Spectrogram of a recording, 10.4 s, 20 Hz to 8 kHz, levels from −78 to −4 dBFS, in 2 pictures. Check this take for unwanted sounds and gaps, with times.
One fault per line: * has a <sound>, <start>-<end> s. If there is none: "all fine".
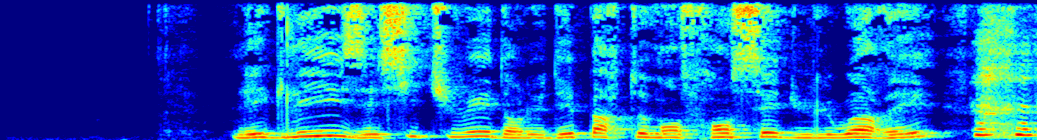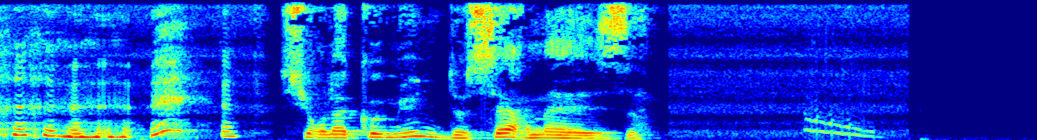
* has a laugh, 4.8-6.4 s
* has a chirp, 9.2-9.6 s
